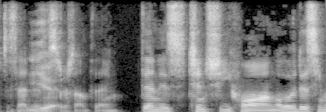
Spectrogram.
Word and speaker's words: Qin Shi Huang: Then is Qin Shi Huang, although it does seem like he pronounces it Kin, so I guess he didn't look up the pronunciation that deeply.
